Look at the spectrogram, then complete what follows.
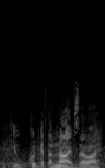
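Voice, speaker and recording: A man playing a stern, suspicious ship's captain in an old-time radio drama, with measured, sometimes halting delivery. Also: on the low side, animated, close to an everyday voice. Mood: suspicious, torn. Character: wary, stern male ship's captain, grudgingly bargaining. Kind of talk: old-time radio drama acting and first-person narration. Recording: noisy, muffled vintage radio recording.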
